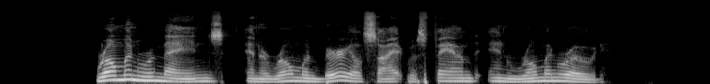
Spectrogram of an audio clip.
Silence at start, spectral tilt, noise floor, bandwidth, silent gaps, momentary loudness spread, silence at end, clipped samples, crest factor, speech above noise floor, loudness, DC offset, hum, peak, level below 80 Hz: 0.95 s; -6.5 dB/octave; -84 dBFS; 12 kHz; none; 10 LU; 1.05 s; under 0.1%; 16 dB; 66 dB; -18 LUFS; under 0.1%; none; -2 dBFS; -50 dBFS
